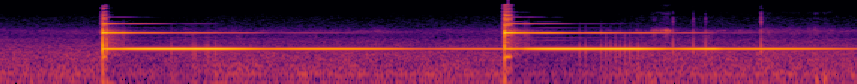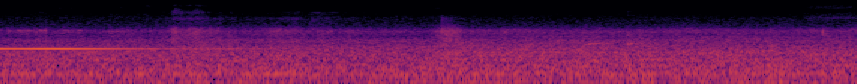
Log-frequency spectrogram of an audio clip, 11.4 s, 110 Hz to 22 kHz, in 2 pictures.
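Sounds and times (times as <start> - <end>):
gong struck to end meditation: 0.7 - 6.9.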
